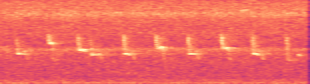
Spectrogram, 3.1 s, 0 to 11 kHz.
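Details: Common cuckoo nestling sitting in the nest of a marsh warbler on 27 June, giving a rapid series of short, high, thin downward-slurred calls, roughly three per second, steady and evenly spaced against a broad noisy hiss.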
